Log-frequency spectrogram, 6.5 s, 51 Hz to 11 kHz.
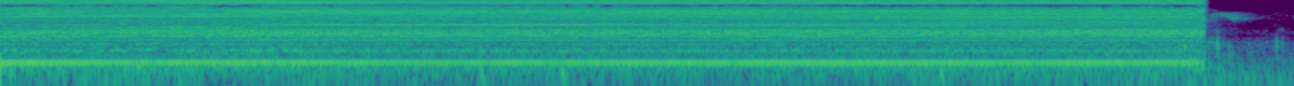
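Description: A step drill bores holes in the metal fender of a 1962 Chevy Impala with a steady, loud, high-pitched grinding whine. It runs without a break for about six seconds, then cuts off abruptly.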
